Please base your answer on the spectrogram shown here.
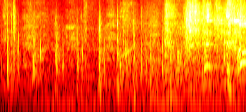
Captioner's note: groaning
